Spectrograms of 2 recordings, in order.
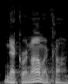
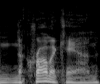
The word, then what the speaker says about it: Necromican: I wanted to get the Necromican, which took me a long time to just pronounce because my brain, my mouth all want to go Necronomicon, but nope, it was called the Necromican, and the Necromican.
